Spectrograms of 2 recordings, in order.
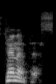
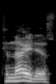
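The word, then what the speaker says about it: tinnitus: But medically speaking, there is a correct way of saying it and it's tenitus. It's not tonitis because it's it's not a it's whenever you hear itis it's always that's the condition that's a description of what's going wrong.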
